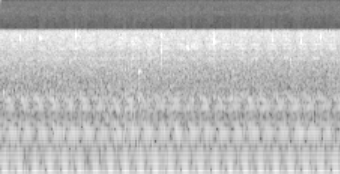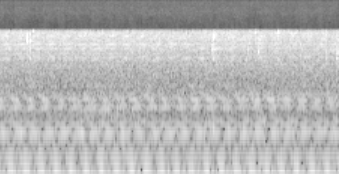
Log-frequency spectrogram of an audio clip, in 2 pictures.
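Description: Aquarium pump humming steadily, with faint scattered ticks of water and bubbles over it.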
